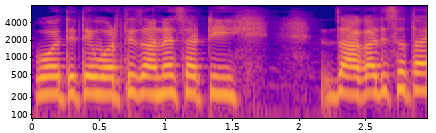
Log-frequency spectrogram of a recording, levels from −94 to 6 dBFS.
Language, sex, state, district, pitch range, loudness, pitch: Marathi, female, Maharashtra, Solapur, 225-240 Hz, -15 LUFS, 230 Hz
